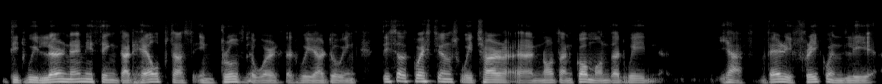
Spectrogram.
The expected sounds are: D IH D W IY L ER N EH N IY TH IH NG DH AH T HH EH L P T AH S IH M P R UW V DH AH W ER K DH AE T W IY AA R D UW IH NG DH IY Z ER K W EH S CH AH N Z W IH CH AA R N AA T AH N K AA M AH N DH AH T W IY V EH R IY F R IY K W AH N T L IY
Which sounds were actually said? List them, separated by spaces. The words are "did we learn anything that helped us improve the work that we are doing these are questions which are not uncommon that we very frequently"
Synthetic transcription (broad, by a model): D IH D W IY L ER N EH N IY TH IH NG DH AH T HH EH L P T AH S IH M P R UW V DH AH W ER K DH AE T W IY AA R D UW IH NG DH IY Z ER K W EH S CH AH N S W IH CH AA R N AA T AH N K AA M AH N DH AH T W IY V EH R IY F R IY K W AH N T L IY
